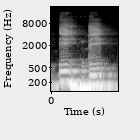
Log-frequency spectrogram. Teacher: হামজা হাজের ই, এই হা মোটা হবে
